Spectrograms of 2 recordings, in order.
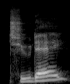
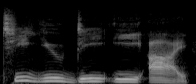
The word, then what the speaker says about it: tudei: So, the two types of kava are called tudei Mhm. and noble kava. Now, the tudei is t u d e i, but it is pronounced like tudei, right?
